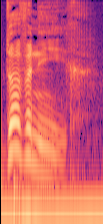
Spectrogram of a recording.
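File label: "devenir", French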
